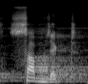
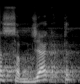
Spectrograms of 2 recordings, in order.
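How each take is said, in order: First: subject as "SUB-ject", the noun; stressed open sub, light ject in subject; stress on first syllable. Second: subject as "sub-JECT", the verb; weak sub, stressed ject in subject; stress on second syllable. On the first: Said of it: "stress पहले हिस्से पे रख के". (Subject में पहले हिस्से पे stress) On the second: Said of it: "तो ये वर्ब बना था". (सब्जेक्ट में दूसरे हिस्से पे stress) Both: Shown as a demonstration.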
